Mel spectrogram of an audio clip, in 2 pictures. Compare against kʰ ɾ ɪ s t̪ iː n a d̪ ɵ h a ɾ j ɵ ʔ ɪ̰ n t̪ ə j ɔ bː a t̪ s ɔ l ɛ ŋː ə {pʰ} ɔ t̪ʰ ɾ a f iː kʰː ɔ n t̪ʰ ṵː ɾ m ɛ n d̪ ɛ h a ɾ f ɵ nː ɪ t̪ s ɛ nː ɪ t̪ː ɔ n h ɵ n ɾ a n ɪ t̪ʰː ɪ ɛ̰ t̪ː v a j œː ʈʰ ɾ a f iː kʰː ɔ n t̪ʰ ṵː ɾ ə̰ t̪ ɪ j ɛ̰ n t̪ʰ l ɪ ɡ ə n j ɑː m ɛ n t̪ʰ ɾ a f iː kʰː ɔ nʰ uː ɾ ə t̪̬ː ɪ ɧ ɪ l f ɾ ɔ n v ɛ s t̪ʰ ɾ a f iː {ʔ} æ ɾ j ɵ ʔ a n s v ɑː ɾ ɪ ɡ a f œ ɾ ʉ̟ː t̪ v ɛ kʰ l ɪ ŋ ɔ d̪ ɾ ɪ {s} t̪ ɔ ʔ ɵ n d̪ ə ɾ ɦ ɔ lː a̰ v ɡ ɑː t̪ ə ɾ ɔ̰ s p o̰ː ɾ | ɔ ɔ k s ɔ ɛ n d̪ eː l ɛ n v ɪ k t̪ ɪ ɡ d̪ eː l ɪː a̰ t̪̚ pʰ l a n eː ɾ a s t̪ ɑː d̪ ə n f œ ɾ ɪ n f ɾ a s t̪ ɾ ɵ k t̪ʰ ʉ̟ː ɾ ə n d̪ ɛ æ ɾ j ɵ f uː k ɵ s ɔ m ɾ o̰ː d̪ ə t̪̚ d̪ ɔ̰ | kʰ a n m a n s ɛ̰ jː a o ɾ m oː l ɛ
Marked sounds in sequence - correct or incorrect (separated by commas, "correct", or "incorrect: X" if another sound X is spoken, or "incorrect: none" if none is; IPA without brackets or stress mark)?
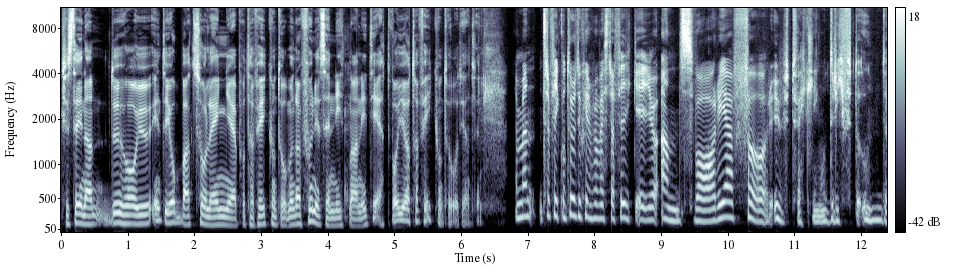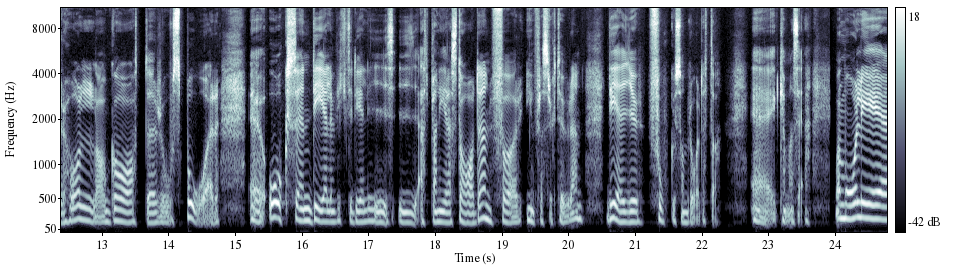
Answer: correct, incorrect: k, incorrect: f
